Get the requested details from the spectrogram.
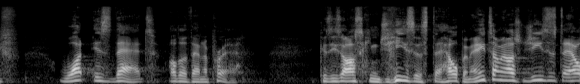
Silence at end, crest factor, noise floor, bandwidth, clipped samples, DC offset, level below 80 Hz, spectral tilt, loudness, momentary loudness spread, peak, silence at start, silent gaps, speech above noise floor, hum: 0 s; 20 dB; -57 dBFS; 16 kHz; under 0.1%; under 0.1%; -66 dBFS; -5 dB/octave; -22 LUFS; 13 LU; -4 dBFS; 0 s; none; 35 dB; none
